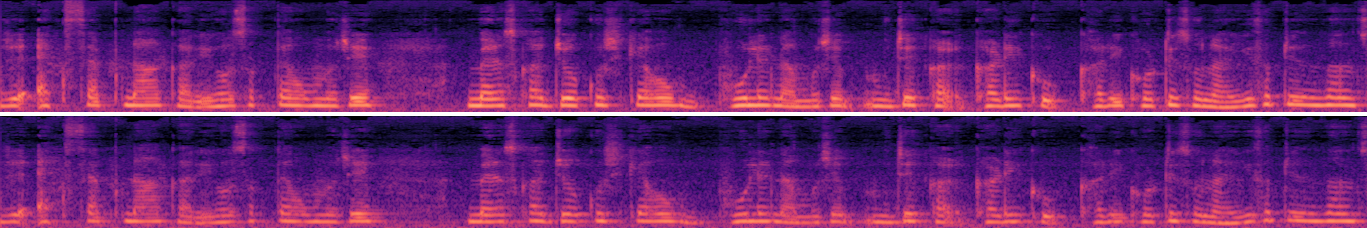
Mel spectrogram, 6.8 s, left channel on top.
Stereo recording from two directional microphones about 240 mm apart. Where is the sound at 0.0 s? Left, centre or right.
Left.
